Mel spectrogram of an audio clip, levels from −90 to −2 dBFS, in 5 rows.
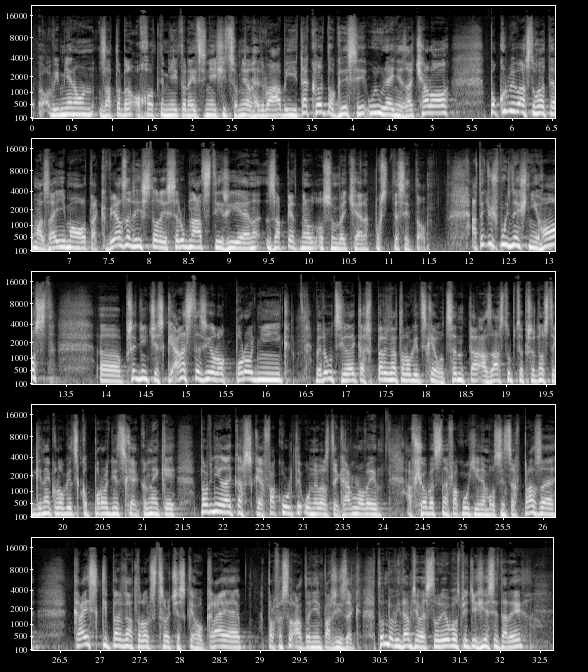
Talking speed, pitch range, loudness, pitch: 155 wpm, 160-195 Hz, -14 LUFS, 175 Hz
